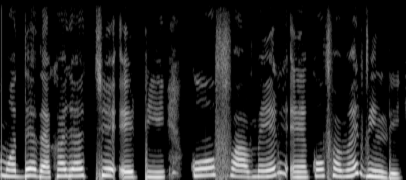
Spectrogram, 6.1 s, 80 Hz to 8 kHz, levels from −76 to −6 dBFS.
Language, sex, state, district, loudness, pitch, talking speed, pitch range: Bengali, female, West Bengal, Jalpaiguri, -18 LUFS, 280 Hz, 110 wpm, 240-295 Hz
